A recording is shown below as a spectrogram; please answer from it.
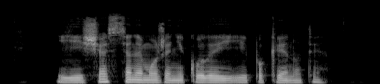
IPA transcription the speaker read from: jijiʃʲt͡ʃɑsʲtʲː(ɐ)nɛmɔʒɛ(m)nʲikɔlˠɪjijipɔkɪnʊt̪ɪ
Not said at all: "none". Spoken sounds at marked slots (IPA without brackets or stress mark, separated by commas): ɐ, none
